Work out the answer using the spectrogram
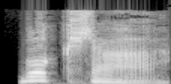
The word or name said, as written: buqsha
